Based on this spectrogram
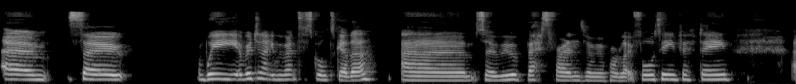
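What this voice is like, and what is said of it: Birmingham English accent. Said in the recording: “we're from Birmingham, UK, if I couldn't tell by the accent.”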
